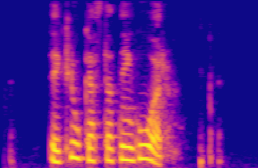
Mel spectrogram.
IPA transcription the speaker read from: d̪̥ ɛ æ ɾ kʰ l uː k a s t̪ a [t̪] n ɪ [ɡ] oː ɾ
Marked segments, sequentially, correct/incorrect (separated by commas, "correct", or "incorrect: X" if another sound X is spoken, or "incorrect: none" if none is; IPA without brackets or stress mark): correct, correct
